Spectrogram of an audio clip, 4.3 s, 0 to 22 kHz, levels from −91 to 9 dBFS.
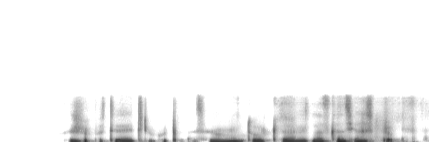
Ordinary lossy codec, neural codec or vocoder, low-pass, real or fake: MP3, 64 kbps; codec, 24 kHz, 0.9 kbps, WavTokenizer, large speech release; 7.2 kHz; fake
